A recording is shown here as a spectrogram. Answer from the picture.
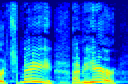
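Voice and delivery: high, loud call across a river. Acted. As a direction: shout to be seen from the far bank. Jesus calling across a river.

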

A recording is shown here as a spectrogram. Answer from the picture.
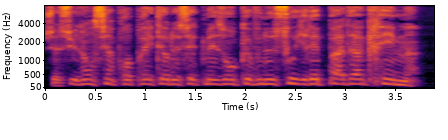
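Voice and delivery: high, booming proclamation; commanding, resounding outcry; ringing declamation. A narrator's reading. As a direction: thunder it out to stop a fight. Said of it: "lança d'une voix éclatante".

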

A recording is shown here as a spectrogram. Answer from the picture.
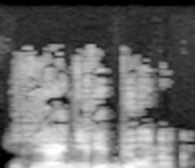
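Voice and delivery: high, loud indignant protest; heated outburst. A narrator's reading. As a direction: flare up and protest loudly. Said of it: "вспылила Вара". (вспылив, громко и высоко)

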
